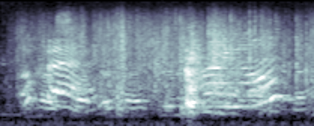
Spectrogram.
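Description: A young child's high-pitched voice, vocalizing without clear words.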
